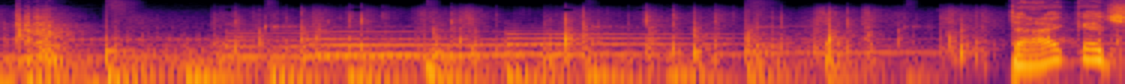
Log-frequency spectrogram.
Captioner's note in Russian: дверь открылась; шаги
